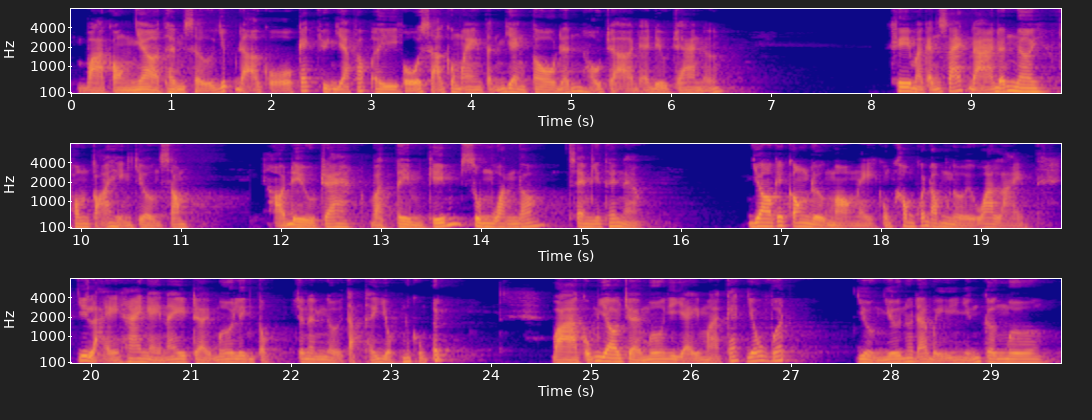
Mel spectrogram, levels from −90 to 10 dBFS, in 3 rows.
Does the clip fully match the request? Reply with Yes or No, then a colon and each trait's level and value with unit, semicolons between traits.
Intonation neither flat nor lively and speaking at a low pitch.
No: wide, 5.9 semitones; low, 105 Hz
